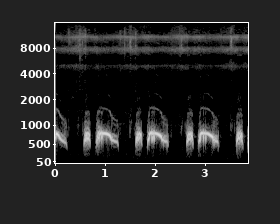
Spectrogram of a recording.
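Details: Vietnamese spotted dove lure call to attract wild males and females: about four low cooing phrases, each a short note followed by a longer descending coo, repeated roughly once a second.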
